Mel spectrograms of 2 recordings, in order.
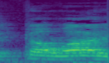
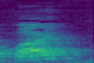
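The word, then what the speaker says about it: Kwai: Muita gente chama até de Kawaii aqui no Brasil, a pronúncia correta é o Quai.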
